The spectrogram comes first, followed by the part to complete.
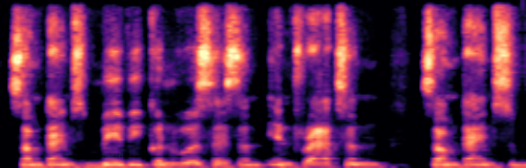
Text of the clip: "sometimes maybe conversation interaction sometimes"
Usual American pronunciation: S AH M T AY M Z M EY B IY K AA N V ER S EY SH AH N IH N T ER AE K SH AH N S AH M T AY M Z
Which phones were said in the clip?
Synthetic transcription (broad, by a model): S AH M T AY M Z M EY B IY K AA N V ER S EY S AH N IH N T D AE K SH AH N S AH M T AY M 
